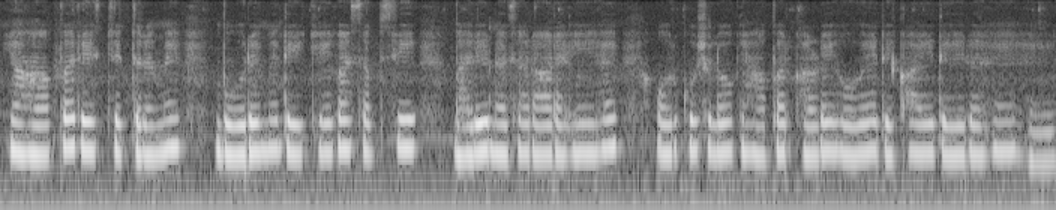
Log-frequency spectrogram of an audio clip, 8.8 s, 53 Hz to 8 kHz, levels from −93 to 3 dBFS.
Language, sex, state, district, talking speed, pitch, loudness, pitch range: Hindi, female, Rajasthan, Jaipur, 170 wpm, 210 Hz, -17 LUFS, 205-220 Hz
